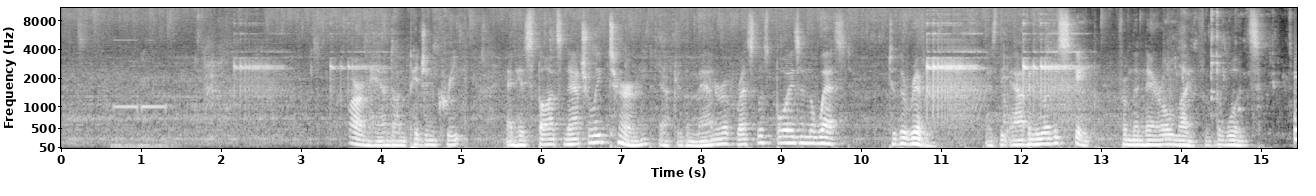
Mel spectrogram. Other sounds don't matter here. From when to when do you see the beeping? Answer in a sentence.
The beeping can be heard from 0.6 to 1.4 s.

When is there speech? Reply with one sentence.
You can hear the speech from 3.5 to 15.4 s.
